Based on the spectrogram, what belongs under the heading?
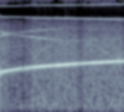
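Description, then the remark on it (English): A car alarm plays a single steady, rising siren tone, mimicking an approaching police car, loud and continuous with no speech. “The inbound police car.”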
